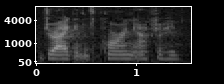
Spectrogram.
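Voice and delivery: ordinary delivery, nothing marked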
